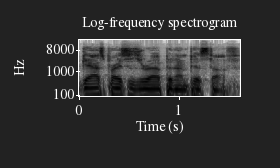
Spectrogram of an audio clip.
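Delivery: plain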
